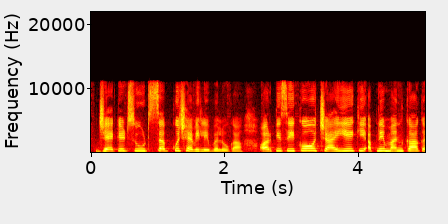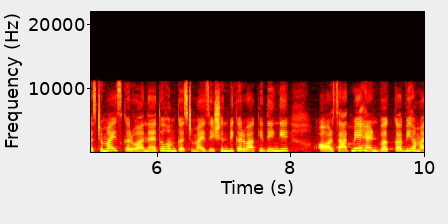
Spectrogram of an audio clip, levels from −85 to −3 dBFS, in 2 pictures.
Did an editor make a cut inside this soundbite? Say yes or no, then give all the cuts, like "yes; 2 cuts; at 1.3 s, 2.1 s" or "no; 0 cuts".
no; 0 cuts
